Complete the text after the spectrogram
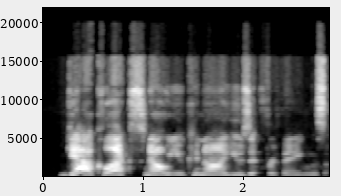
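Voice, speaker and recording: In an American accent, a woman speaks with a high, bright, sharp voice and an animated tone. Her pitch swings very widely. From New York. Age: 30s. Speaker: livestream host, pagan content creator. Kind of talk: casual livestream chat. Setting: live stream.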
